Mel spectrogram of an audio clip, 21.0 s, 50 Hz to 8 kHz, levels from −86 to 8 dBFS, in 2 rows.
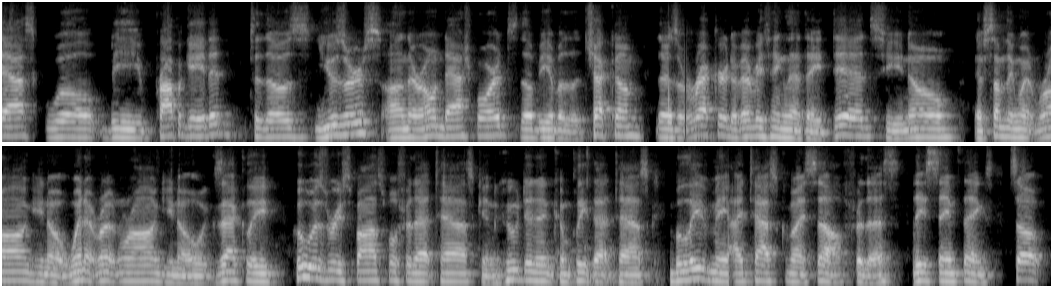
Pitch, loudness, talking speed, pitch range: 130 Hz, -21 LUFS, 185 wpm, 125-150 Hz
